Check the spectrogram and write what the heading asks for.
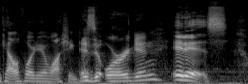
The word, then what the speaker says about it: Oregon: We say Oregon. Oregon. Oragan. Oregon. It's O-R-E. Oregon, but Yes. Oregon. But some people pronounce it Oregon. Like people who don't live near it. Most people on this coast say Oregon or Oregon. Like as a 2-syllable or 3-syllable, but not Oregon.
